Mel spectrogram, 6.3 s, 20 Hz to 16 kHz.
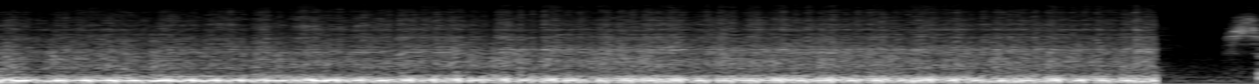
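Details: Honda CB850 motorcycle that wouldn't start, first start after fitting a new battery (hooked up outside the bike, in neutral, fuel on): engine catches and keeps running with a steady, even low rumble at a fairly fast idle, no misses or knocks; normal running.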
